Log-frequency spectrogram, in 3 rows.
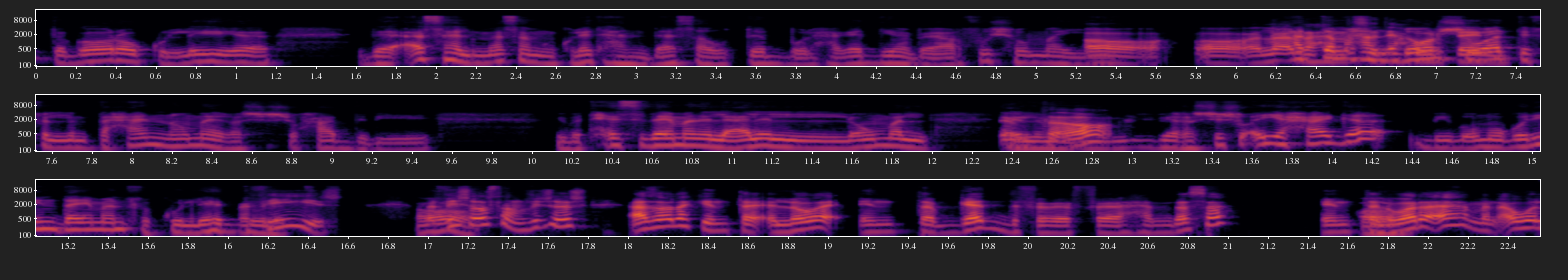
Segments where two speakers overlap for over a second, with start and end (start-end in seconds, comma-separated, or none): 6.2-7.4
